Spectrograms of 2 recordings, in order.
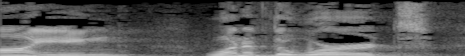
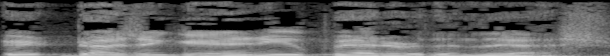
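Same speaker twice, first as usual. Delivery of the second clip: put-on slurred, smeared-together drunk speech; 4 semitones lower than usual. Retelling what one drunk spectator at a baseball game said, imitating slurred drunk speech. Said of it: "in a slurred manner".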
